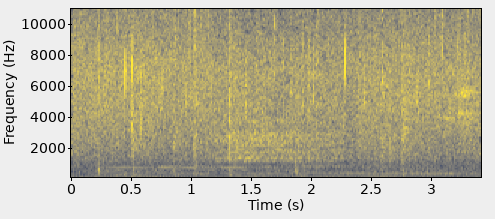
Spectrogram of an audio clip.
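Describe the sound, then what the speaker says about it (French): Steady rain falls on an outdoor island survival camp, a dense even hiss with scattered drop ticks and a low rumble underneath, continuous throughout with no voices. "C'est que la pluie, ça change tout."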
